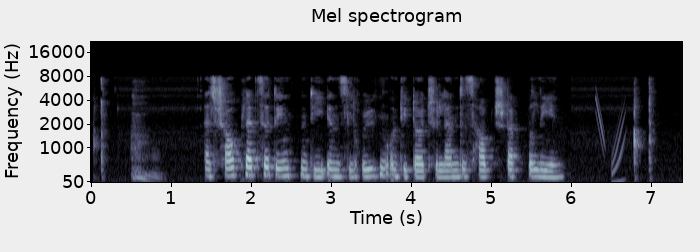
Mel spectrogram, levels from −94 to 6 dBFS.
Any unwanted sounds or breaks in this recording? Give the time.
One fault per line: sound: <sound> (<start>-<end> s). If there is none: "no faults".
sound: throat clearing (0.5-1.0 s)
sound: chirp (6.3-6.7 s)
